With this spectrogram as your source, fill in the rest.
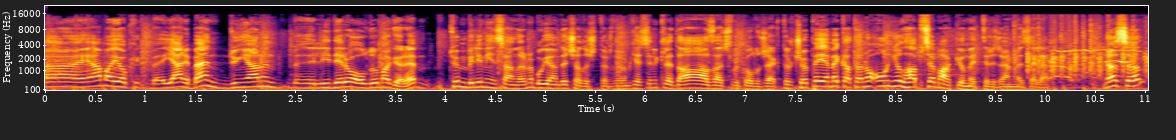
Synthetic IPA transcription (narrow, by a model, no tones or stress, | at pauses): ajamajo̞kjaːnibænd̪ynjaːnɯnːlʲiːd̪e̞ɾio̞lˠd̪uːmaɟø̞ɾɛ | t̪ʰymbilʲiminsanlˠaɾɯnɯbujø̞nd̪ɛt͡ʃʰalˠɯʃt̪ʰɯɾd̪ɯɾɯmcʰesinlʲiclʲɛd̪aɦːzat͡ʃlˠɯko̞lˠud͡ʒakt̪ɯɾt͡ʃʰø̞pɛje̞mɛkat̪ʰanɯo̞njɯlˠɦapsɛmahcuːmɛt̪ːiɾid͡ʒɛmːese̞lʲa̰ːnasɯlˠ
